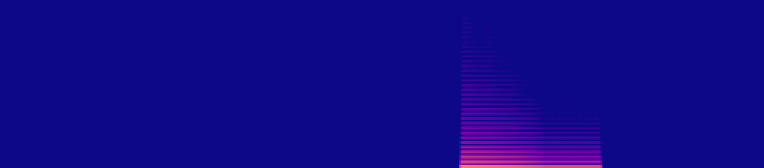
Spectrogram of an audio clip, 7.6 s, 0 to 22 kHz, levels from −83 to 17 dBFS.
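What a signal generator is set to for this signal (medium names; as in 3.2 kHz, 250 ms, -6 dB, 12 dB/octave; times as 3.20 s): ADSR triangle 311 Hz, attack 15 ms, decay 832 ms, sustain -16.5 dB, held 1.39 s, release 28 ms -8.5 dBFS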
